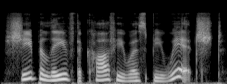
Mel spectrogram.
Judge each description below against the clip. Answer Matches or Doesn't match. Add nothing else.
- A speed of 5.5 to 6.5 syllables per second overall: Doesn't match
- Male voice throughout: Doesn't match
